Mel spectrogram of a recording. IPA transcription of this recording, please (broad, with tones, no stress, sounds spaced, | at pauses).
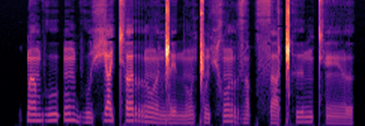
k͡p ɐ̃˦ bʱ u˦ ʔ ũ˦ bʱ u˨ ç a˦ cʰ ɐ˦ r õ˦˨ ə̯ ŋ͡ǁ e˨ n õ˨ ǁ ũ˨ ç x õ˦ r z ɐ̃˨ q s a˨ ǁʰ ɨ˦ n cʰ ẽ˨ ə̯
